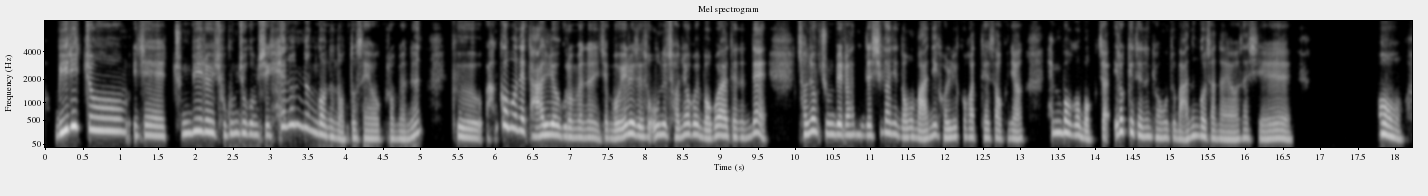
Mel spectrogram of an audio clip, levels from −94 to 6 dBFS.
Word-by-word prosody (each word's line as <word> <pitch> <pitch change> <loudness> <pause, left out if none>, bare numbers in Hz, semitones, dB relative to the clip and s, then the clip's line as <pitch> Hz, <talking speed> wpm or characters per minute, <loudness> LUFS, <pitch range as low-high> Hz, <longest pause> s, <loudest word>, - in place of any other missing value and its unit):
미리 305 +10 +9
좀 275 -5 +2
이제 190 -1 -1
준비를 245 +2 +1
조금조금씩 215 -2 -2
해 360 - +1
놓는 360 -10 -1
거는 170 -9 0
어떠세요 135 +2 -3
그러면은? 140 - -4 0.4
그 155 -5 -1
한꺼번에 330 -5 +2
다 170 -8 -1
하려 200 0 +5
그러면은 160 -2 -2
이제 140 +1 -5
뭐 140 +1 0
예를 210 +5 +5
들어서 170 -4 0
오늘 200 +1 +1
저녁을 200 +5 0
먹어야 180 +5 +2
되는데 165 +7 -2 0.4
저녁 245 +5 +2
준비를 210 -2 +1
하는데 195 -1 -3
시간이 225 +2 0
너무 160 0 -2
많이 155 +5 0
걸릴 160 -2 -2
것 165 -1 -10
같아서 155 -2 -4
'그냥 135 0 -5 0.4
햄버거 235 -5 +2
먹자.' 130 -6 -2
이렇게 255 -1 +2
되는 175 -4 -2
경우도 150 -2 -5
많은 140 +7 -3
거잖아요 135 -7 -3
사실. 135 -2 -4 1.1
어. 185 -12 +3
180 Hz, 335 characters per minute, -23 LUFS, 150-220 Hz, 1.1 s, 미리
